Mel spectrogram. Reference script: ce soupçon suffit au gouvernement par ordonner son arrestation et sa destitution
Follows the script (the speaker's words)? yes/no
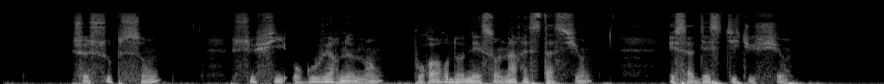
no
